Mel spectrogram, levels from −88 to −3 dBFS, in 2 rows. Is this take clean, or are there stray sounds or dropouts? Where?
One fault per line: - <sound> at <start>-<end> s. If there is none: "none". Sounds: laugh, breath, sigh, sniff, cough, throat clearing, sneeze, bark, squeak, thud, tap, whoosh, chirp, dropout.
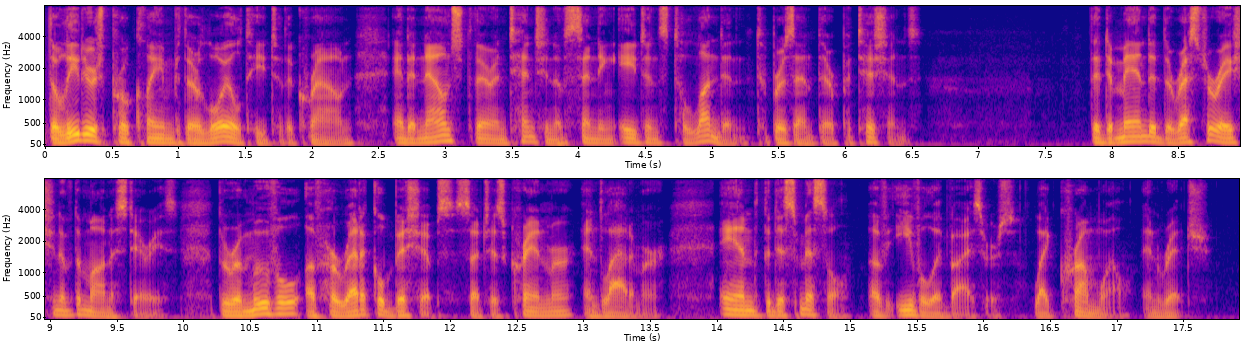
none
